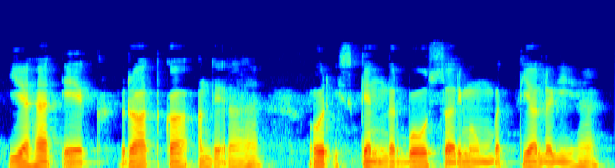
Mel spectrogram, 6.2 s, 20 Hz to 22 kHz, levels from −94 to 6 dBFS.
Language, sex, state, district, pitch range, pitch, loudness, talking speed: Hindi, male, Uttar Pradesh, Saharanpur, 95-105 Hz, 95 Hz, -18 LUFS, 135 wpm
